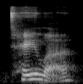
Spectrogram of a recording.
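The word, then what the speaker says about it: Tayla: Taylor. Taylor? T-A-Y-L-A. Really? What about Taylor Swift? No, that's Taylor. T-A-Y-L-A. Taylor. Well, when you say it like that, it sounds the same.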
